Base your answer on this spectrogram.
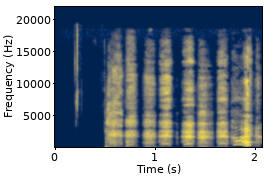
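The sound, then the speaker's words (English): Shaky, voiced gasping breaths from a frightened person held at gunpoint, coming as a rapid, uneven series after a brief faint catch of breath, each gasp short and tremulous. “Okay, I'll take a deep breath.”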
